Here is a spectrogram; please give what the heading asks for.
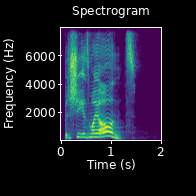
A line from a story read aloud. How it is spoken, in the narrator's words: cried the boy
